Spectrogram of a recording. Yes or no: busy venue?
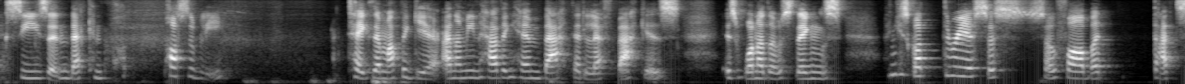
no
